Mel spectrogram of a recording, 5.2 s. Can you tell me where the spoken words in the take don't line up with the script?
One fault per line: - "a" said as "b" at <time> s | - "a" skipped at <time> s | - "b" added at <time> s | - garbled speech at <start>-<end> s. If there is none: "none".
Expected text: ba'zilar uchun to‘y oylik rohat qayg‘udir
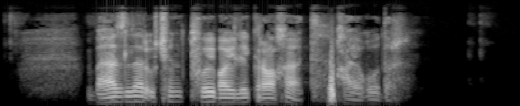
none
